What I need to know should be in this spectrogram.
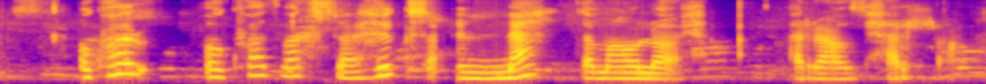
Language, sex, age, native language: Icelandic, female, 18-19, Romanian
